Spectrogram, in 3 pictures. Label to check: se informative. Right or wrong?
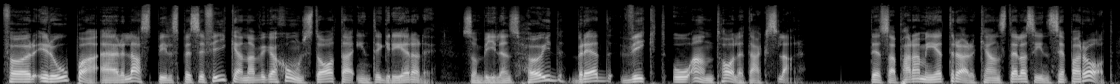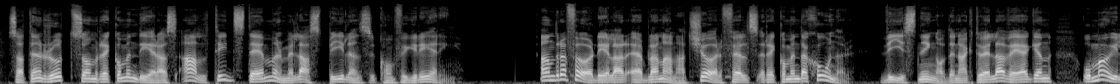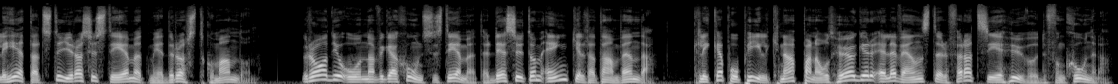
Right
